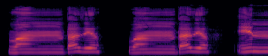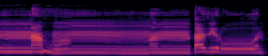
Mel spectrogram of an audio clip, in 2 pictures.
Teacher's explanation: اس نون پر ہم نے غنہ کرنا ہے اور ہا کو مشدد میم کے ساتھ ملاتے ہوئے میم پر غنہ کریں گے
